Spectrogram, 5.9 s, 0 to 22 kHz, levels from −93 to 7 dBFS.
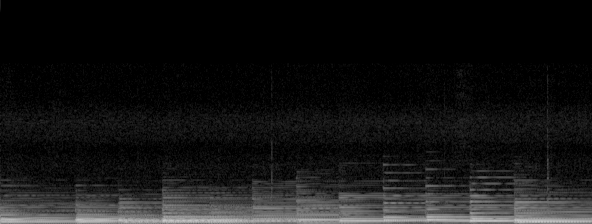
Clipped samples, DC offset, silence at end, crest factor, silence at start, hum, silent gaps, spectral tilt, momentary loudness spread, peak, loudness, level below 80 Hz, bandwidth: under 0.1%; under 0.1%; 0 s; 14 dB; 0 s; none; none; -8.5 dB/octave; 7 LU; -8 dBFS; -24 LUFS; -64 dBFS; 4.9 kHz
